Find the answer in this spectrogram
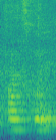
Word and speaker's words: Volksbühne: move to Berlin to have a prestigious avant-garde Volksbühne, this is how you pronounce it.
